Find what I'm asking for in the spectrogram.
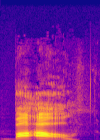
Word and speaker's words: Baal: I will destroy every remnant of Baal worship in this place. And some people pronounce it Baal. Baal is another way of pronouncing that word.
